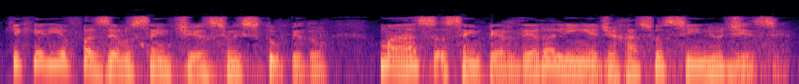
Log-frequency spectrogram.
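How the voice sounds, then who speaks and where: Brief: male Brazilian narrator for radio drama; deep, animated storytelling, slightly dull recording. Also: moderate pace. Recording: muffled radio recording, light noise.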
